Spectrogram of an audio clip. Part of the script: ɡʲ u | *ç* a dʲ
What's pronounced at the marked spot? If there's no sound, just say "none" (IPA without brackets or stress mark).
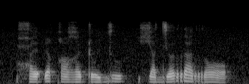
ç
